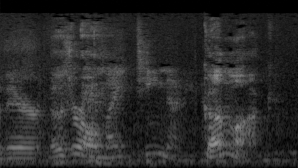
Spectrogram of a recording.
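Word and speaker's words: Gunlocke: Gunlock. Gunlock, yes. Yeah, with an E. So you know that when you have an extra superfluous E that you don't pronounce, it's expensive.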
